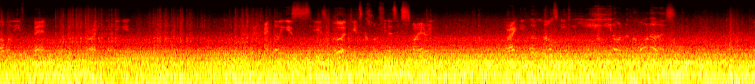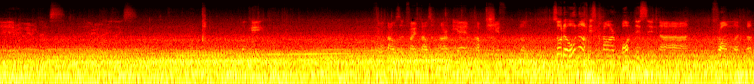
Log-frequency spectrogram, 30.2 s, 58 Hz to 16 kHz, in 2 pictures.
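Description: Steady engine and road drone inside the cabin of a moving Alfa Romeo 156, with a man's voice talking over it.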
